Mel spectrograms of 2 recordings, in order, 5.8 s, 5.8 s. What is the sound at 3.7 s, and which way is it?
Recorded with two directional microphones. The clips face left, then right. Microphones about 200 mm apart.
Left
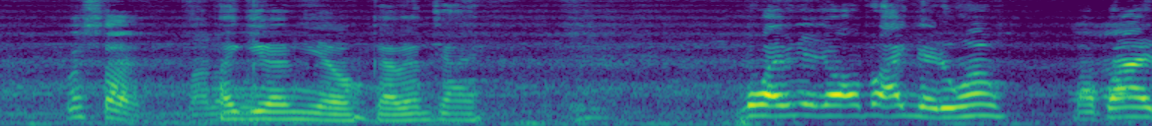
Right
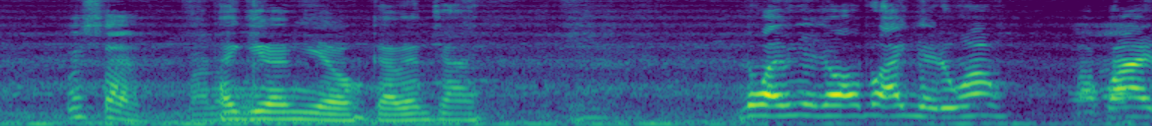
A man's voice, 25° left (ahead or behind).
